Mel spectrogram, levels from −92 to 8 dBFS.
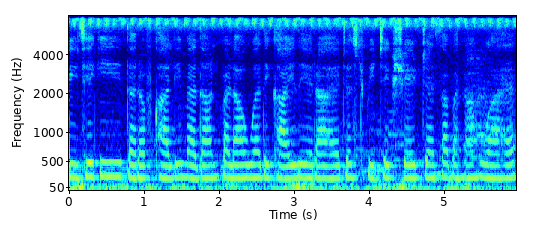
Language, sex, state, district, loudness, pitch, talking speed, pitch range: Hindi, female, Bihar, Sitamarhi, -36 LUFS, 220 Hz, 180 wpm, 215-225 Hz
